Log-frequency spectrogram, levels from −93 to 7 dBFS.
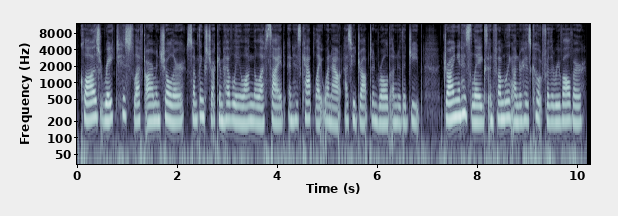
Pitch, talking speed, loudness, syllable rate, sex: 205 Hz, 240 wpm, -17 LUFS, 5.9 syllables/s, female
